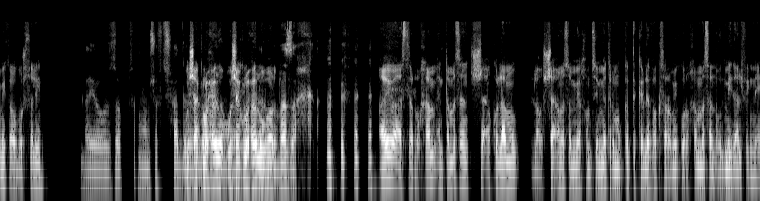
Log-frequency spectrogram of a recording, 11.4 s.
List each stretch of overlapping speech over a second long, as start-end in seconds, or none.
2.7-4.2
